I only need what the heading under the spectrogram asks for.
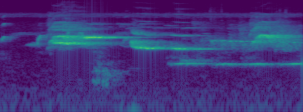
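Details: Caged in an aviary in Malang, East Java, an orange-headed thrush sings clear sliding whistles that dip then rise again, with a steady faint lower tone running beneath.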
